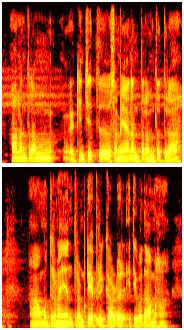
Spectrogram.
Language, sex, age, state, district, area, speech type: Sanskrit, male, 45-60, Karnataka, Shimoga, urban, spontaneous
